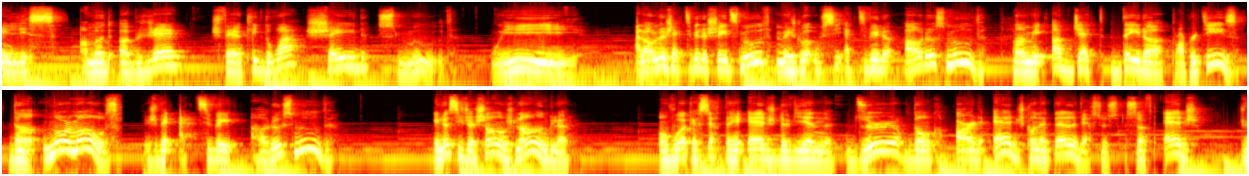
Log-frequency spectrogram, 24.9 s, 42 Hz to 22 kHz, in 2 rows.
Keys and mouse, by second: 0.8-2.0 shift+middle drag, 2.0-4.7 right drag, 5.0-6.1 ctrl+middle drag, 6.1 click, 12.4 click, 13.6-16.0 drag, 17.4 click, 19.7 click, 24.6-24.9 drag.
